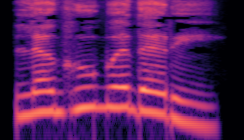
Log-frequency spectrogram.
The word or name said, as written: ಲಗುಬದರಿ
